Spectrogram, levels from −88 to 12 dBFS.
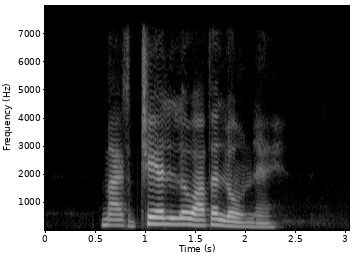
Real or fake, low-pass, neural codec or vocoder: fake; 7.2 kHz; codec, 16 kHz, 0.8 kbps, ZipCodec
